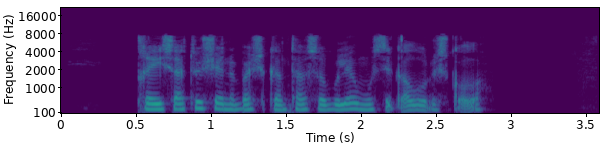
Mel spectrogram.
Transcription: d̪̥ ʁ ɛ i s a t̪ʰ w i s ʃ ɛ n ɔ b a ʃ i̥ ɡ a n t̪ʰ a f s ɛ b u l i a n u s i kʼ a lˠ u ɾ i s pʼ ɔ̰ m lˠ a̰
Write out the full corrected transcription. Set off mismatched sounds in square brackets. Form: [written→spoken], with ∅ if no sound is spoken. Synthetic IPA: d̪̥ ʁ ɛ i s a t̪ʰ w i s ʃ ɛ n ɔ b a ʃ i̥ ɡ a n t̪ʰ a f s ɛ b u l i a [n→m] u s i kʼ a lˠ u ɾ i s [pʼ→kʼ] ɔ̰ [m→∅] lˠ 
